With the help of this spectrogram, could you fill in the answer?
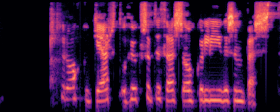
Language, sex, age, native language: Icelandic, female, 30-39, Icelandic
